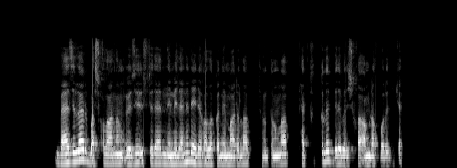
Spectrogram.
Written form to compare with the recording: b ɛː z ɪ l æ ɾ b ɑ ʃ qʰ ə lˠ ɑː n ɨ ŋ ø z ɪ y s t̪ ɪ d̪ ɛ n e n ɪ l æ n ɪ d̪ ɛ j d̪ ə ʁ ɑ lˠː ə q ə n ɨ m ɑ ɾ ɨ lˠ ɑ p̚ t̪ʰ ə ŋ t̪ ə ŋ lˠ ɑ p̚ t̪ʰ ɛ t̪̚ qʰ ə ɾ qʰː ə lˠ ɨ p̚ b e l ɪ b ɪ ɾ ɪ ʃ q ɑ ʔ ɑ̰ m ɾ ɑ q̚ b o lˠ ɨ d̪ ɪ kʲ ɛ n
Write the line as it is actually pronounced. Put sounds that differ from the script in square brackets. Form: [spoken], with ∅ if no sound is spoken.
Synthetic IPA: b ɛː z ɪ l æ ɾ b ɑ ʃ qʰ ə lˠ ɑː n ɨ ŋ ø z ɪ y s t̪ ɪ d̪ ɛ n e [m] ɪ l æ n ɪ d̪ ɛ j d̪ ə ʁ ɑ lˠː ə q ə n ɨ m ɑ ɾ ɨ lˠ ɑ p̚ t̪ʰ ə ŋ t̪ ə ŋ lˠ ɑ p̚ t̪ʰ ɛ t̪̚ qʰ ə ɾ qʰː ə lˠ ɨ p̚ b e l ɪ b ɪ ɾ ɪ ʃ q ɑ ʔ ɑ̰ m ɾ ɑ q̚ b o lˠ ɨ d̪ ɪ kʲ ɛ n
